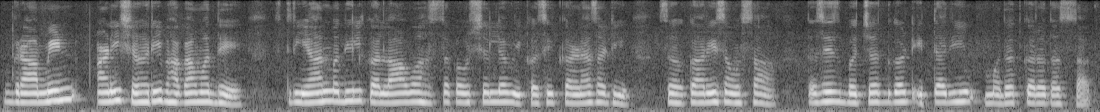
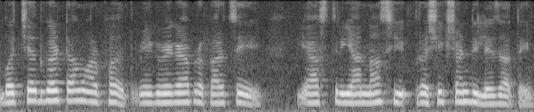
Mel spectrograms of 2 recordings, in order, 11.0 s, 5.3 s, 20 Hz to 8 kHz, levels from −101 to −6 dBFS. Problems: none marked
